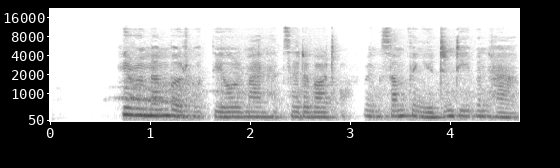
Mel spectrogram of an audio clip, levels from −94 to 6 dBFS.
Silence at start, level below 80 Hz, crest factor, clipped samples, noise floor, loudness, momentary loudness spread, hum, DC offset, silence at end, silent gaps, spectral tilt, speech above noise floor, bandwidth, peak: 0.7 s; -76 dBFS; 16 dB; under 0.1%; -87 dBFS; -38 LUFS; 12 LU; none; under 0.1%; 0 s; none; -5 dB/octave; 49 dB; 12 kHz; -22 dBFS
